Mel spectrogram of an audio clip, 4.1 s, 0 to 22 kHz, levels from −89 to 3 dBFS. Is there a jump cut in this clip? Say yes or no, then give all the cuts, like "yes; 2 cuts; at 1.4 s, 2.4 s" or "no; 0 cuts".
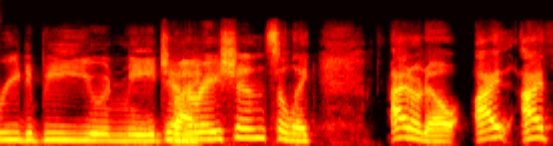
yes; 1 cut; at 2.8 s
